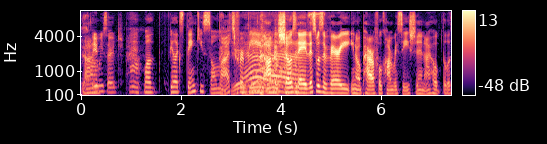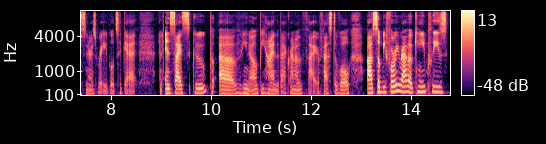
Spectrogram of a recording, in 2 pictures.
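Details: Adult speaker, podcast host; ordinary speech.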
